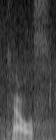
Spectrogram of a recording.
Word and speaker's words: Calais: they pronounce them differently pass through Calais Maine what was it actually callus all right quick bite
